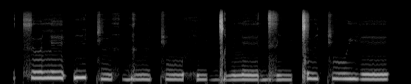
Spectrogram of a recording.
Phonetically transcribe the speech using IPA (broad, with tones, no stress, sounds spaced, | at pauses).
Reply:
t͡s ɵ˦ l e˦ ʔ i˦ c ɨ˨ x ɡ ʉ˨ c u˨ h i˨ ɡ͡ǀ ɨ˨ l e˨ d͡z i˨ ǀ ɨ˦ c u˦ j e˦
